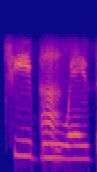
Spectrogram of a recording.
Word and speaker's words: Chibueze: If you see how it's spelled, it looks how it's spelled. It's literally, if you do it phonetically, it's Chibueze. So that's how it kind of sounds.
